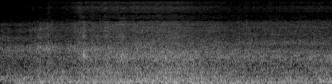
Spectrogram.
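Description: A Stena Line ferry passes on the River Mersey on a winter night, heard as a steady, broad rush of waves and wind noise that holds evenly for the whole few seconds, with no voices.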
